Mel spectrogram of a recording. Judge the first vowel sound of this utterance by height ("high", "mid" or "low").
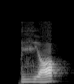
low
